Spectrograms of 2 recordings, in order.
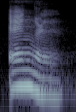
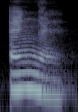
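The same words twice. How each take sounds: The two takes are said the same way.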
